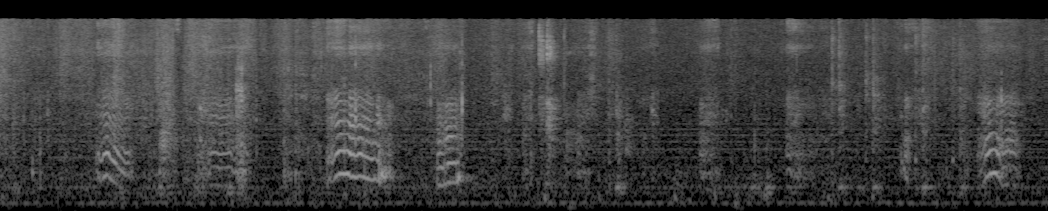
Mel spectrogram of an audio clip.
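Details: Basenji puppies from litter B in their first week of life. Thin, high whining cries bend up and down in pitch, with several short wavering squeals and a longer warbling whimper, over a constant low background hum.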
